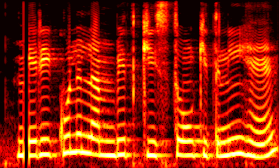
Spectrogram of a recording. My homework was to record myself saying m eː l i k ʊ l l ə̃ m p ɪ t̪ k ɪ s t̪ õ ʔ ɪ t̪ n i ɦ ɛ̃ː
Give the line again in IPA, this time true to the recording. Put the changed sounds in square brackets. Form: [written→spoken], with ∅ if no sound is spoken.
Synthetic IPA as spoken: m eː [l→ɾ] i k ʊ l l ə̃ m [p→b] ɪ t̪ k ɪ s t̪ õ [ʔ→k] ɪ t̪ n i ɦ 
